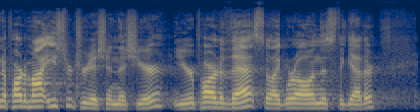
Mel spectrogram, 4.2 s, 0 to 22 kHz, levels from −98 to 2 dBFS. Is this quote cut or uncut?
uncut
